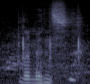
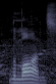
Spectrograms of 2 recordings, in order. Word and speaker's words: Lemons: Lemons. You got me saying it wrong now. I mean, when I read it, it looked like it just said Le Mans.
